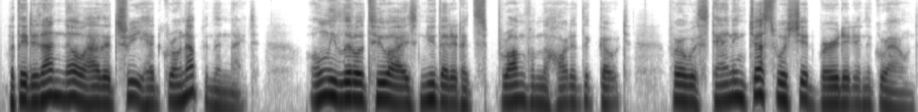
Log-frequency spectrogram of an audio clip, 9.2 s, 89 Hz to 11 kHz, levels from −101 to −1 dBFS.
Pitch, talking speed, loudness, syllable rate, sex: 135 Hz, 275 wpm, -17 LUFS, 5.8 syllables/s, male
